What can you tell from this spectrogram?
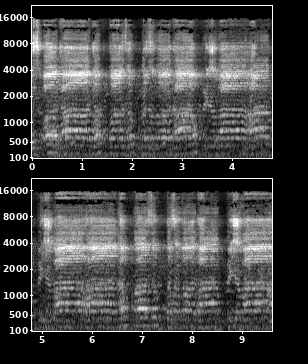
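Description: Vedic mantras chanted in unison by a group of men, led by one voice on a microphone, in a continuous run of short pitched phrases.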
